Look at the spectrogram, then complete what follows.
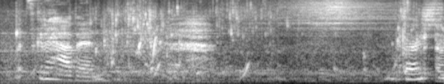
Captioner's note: water bubbling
